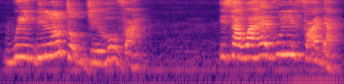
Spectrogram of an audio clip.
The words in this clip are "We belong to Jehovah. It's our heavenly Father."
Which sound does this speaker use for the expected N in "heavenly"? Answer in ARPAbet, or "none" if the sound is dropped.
none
